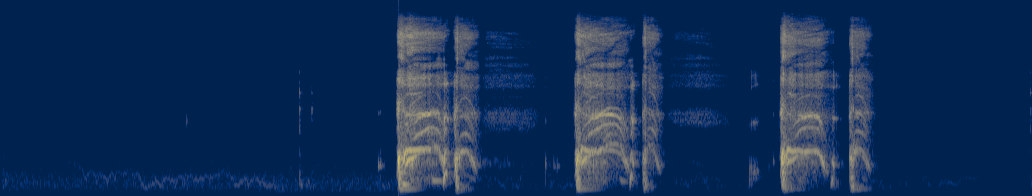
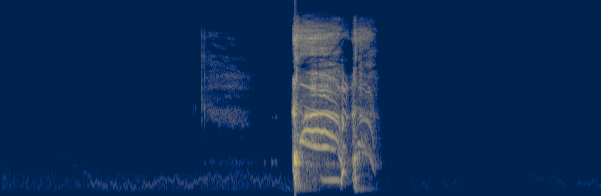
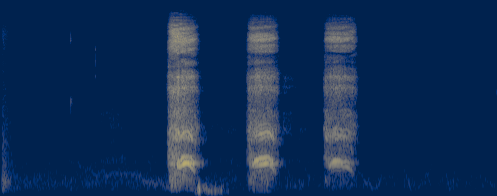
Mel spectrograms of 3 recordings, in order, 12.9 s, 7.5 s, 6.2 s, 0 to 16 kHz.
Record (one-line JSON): {"three_cough_length": "12.9 s", "three_cough_amplitude": 32718, "three_cough_signal_mean_std_ratio": 0.33, "cough_length": "7.5 s", "cough_amplitude": 32768, "cough_signal_mean_std_ratio": 0.25, "exhalation_length": "6.2 s", "exhalation_amplitude": 24536, "exhalation_signal_mean_std_ratio": 0.32, "survey_phase": "beta (2021-08-13 to 2022-03-07)", "age": "45-64", "gender": "Female", "wearing_mask": "No", "symptom_cough_any": true, "smoker_status": "Ex-smoker", "respiratory_condition_asthma": false, "respiratory_condition_other": false, "recruitment_source": "REACT", "submission_delay": "1 day", "covid_test_result": "Negative", "covid_test_method": "RT-qPCR", "influenza_a_test_result": "Negative", "influenza_b_test_result": "Negative"}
